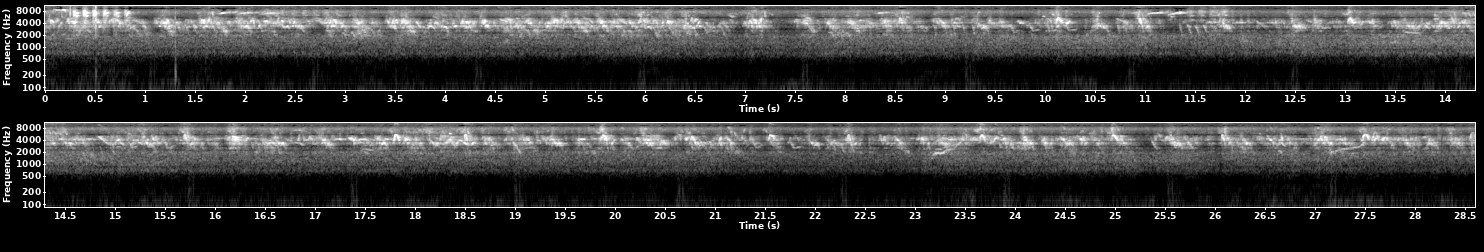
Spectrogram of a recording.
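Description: Birds chirping continuously, many short calls overlapping, over a steady hiss.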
